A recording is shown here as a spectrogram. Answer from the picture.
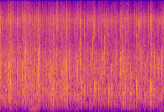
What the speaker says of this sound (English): Please, another round of applause to these amazing two people.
